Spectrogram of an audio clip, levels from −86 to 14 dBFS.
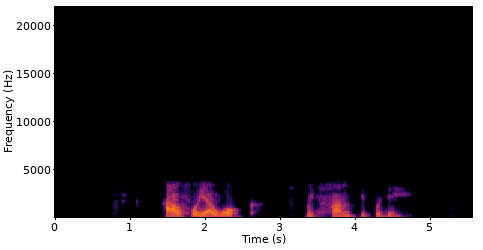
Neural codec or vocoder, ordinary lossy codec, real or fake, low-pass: codec, 16 kHz, 4 kbps, FreqCodec, smaller model; Opus, 24 kbps; fake; 3.6 kHz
